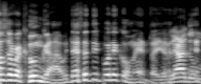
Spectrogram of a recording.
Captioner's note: speaking Spanish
